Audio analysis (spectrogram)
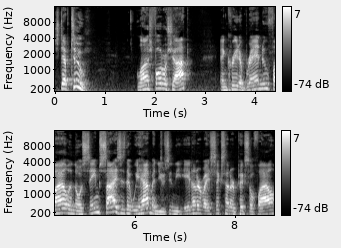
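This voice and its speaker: This man has a fairly high pitch and a bright, sharp tone. His pitch varies an ordinary amount. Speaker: middle school teacher. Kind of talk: tutorial. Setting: screencast recording. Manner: fast.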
